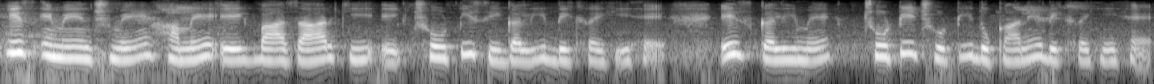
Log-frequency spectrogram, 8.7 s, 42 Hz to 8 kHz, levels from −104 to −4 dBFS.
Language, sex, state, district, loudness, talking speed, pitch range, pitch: Hindi, female, Madhya Pradesh, Dhar, -19 LUFS, 150 wpm, 190-240 Hz, 200 Hz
